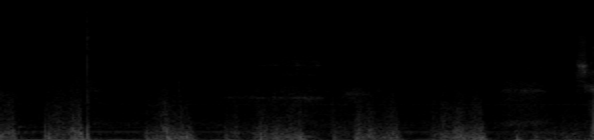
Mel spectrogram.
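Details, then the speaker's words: Rough, low snoring breaths from the speaker's mother sleeping nearby, heard during an ASMR live stream with soft background music. "heureusement que j'ai rajouté la petite musique histoire que vous ayez moins les ronflements"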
